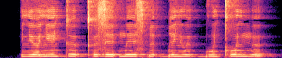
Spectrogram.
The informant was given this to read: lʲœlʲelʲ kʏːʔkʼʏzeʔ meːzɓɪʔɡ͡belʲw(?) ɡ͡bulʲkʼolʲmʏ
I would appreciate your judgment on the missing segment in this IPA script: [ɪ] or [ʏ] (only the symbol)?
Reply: ʏ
